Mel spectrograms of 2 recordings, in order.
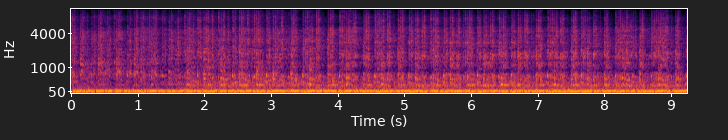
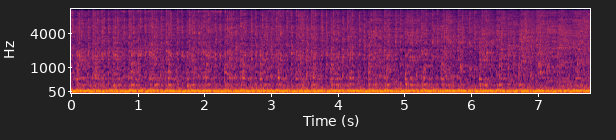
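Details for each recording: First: Chevy C10 with a revived 350 V8 replacing the 327, first run in 6 years: deep even V8 burble with no knocks or misses, running well, though the owner is unhappy with an oil problem near the valve cover. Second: Chevrolet C10 with revived 350 V8, first start after sitting years, timing advanced slightly without timing light: deep rumble settling to steady, slightly lumpy idle; ignition timing off.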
